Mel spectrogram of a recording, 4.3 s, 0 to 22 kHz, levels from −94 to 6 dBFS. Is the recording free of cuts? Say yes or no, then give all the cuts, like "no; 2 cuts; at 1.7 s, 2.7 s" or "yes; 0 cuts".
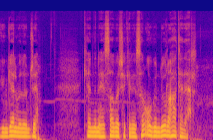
yes; 0 cuts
